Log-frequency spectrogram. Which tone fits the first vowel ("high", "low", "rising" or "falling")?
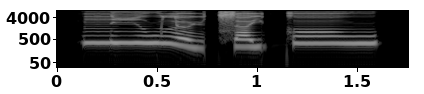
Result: high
